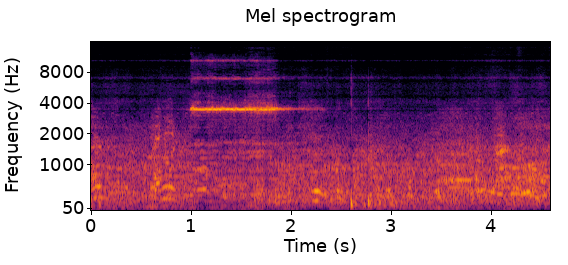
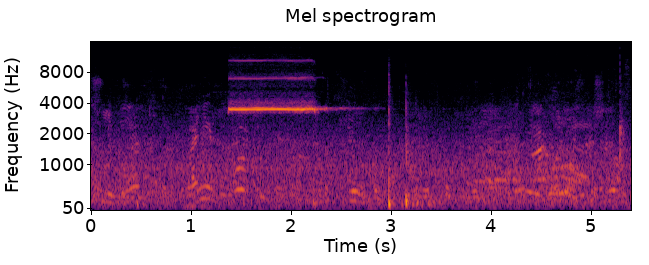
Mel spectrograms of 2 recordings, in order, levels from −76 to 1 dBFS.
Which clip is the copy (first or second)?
first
